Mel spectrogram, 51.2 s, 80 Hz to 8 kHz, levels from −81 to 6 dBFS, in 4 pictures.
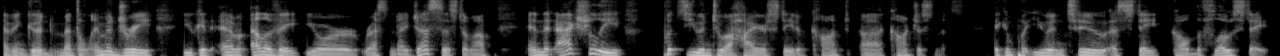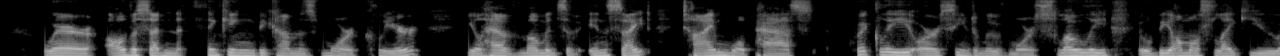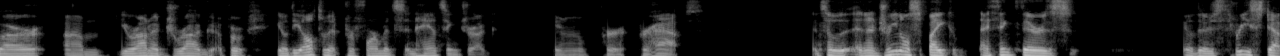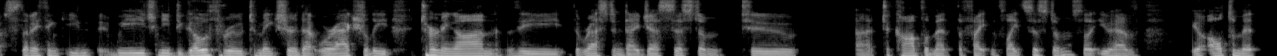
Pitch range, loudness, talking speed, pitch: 115-135 Hz, -26 LUFS, 160 wpm, 125 Hz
